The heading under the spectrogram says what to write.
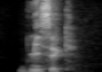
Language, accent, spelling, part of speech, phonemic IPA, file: French, France, demi-sec, adjective, /də.mi.sɛk/, LL-Q150 (fra)-demi-sec.wav
- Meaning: medium dry (sparkling wine)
